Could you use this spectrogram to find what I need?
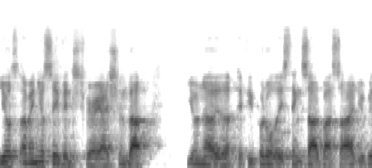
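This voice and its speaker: Speaking at a fairly quick pace, a man with an Australian accent has a very deep, low pitch and fairly even intonation. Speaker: winery proprietor. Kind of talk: casual interview.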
